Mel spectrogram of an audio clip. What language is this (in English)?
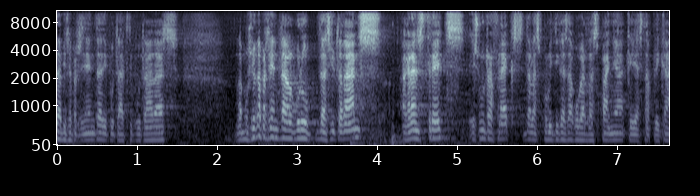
Catalan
